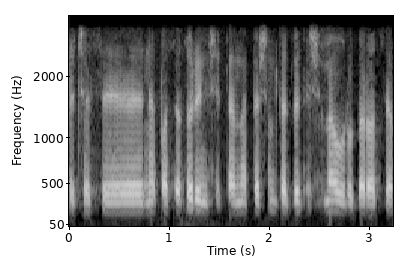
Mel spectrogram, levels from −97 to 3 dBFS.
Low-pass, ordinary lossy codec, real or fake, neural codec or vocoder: 3.6 kHz; AAC, 32 kbps; real; none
